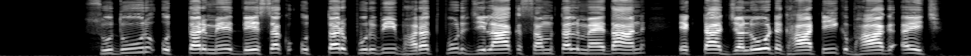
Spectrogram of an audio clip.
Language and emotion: Maithili, neutral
